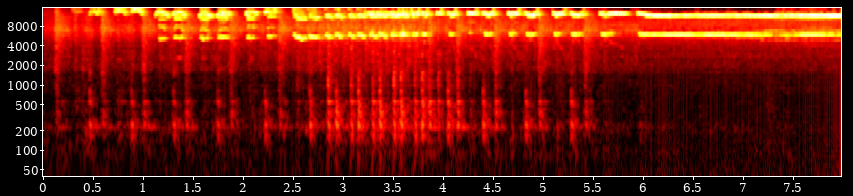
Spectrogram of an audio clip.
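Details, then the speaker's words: Restored Stuart beam engine run on compressed air, valve timing not yet reset: fast light knocking about three a second plus high whistling squeal of air blowing past the steam chest gasket; steam chest cover nuts then tightened. "the funny noise you can hear the squeaking noise is air blowing past the gasket"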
